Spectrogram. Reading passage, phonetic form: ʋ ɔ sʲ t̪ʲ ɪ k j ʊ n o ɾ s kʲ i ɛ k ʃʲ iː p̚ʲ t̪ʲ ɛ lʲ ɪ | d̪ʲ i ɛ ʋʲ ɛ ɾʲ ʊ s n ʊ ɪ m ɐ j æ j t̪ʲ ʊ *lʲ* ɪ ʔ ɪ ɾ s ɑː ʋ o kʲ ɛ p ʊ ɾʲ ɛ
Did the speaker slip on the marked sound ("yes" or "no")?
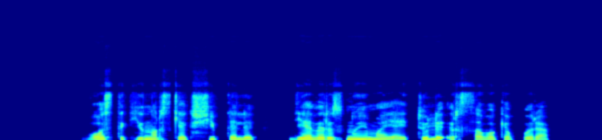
no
